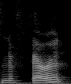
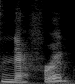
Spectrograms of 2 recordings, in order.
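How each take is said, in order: First: The name is said with three syllables. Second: The name is said with two syllables. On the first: The speaker calls it wrong. "which I know is not accurate" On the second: The speaker calls it right. "I think it's Nefret"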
